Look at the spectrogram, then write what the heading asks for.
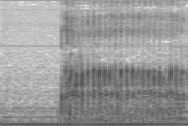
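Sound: cat purring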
